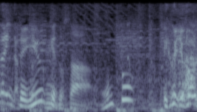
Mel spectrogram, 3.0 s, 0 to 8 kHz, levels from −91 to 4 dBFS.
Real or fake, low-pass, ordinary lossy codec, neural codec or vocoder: real; 7.2 kHz; MP3, 64 kbps; none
